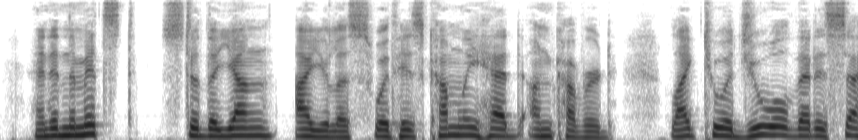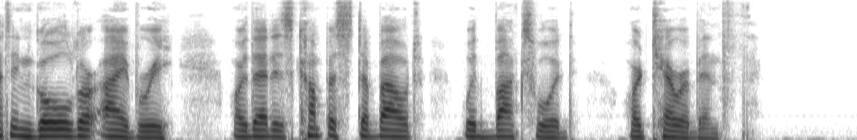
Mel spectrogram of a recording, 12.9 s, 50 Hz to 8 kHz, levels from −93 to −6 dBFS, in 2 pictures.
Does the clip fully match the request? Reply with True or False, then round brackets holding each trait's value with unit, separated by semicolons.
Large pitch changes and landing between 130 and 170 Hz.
False (2.9 semitones; 140 Hz)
